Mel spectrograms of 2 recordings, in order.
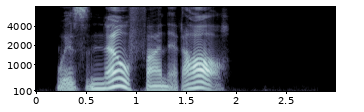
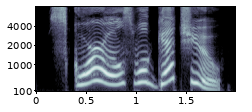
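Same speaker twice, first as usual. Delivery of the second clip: high, urgent tree voice; Oak's warning; 9 semitones higher than usual. A narrator's reading. Oak tree warning acorn about squirrels. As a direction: warn him of danger. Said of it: "said Oak".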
